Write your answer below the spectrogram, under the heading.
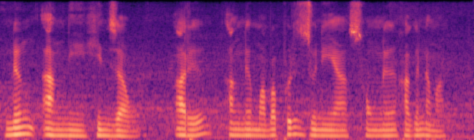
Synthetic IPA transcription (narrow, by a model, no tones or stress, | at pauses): nɯŋaŋnihinzaw | aɾɯ | aŋnɯmabapʰɯɾzunijasɔŋnɯhaɡɯnːama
